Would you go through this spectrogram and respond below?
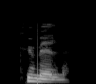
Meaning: kummel
- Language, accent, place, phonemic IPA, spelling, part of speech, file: French, France, Lyon, /ky.mɛl/, kummel, noun, LL-Q150 (fra)-kummel.wav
